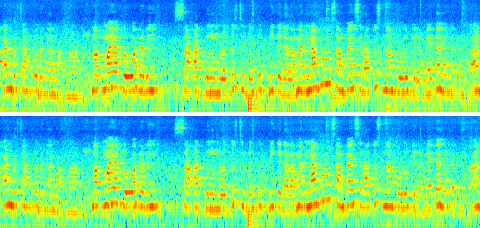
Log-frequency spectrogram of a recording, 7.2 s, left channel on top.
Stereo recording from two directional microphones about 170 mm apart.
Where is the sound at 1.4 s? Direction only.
Centre (ahead or behind).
